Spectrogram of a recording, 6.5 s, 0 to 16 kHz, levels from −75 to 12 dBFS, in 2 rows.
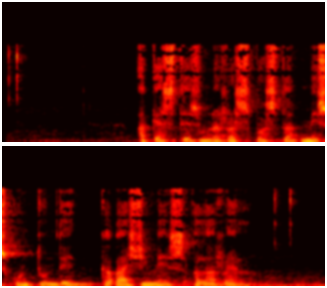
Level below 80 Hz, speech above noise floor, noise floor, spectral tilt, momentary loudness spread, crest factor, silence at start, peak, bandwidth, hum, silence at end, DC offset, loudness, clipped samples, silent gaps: -48 dBFS; 37 dB; -60 dBFS; -3.5 dB/octave; 19 LU; 24 dB; 0.15 s; -2 dBFS; 12 kHz; none; 0 s; under 0.1%; -23 LUFS; under 0.1%; none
